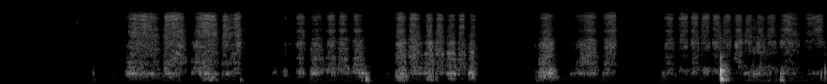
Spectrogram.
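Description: Soft pastel being rubbed in quick back-and-forth strokes across a textured pastel board, a scratchy rasp in five bursts of about a second each with short pauses between.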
